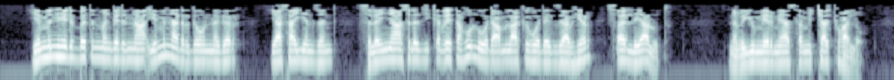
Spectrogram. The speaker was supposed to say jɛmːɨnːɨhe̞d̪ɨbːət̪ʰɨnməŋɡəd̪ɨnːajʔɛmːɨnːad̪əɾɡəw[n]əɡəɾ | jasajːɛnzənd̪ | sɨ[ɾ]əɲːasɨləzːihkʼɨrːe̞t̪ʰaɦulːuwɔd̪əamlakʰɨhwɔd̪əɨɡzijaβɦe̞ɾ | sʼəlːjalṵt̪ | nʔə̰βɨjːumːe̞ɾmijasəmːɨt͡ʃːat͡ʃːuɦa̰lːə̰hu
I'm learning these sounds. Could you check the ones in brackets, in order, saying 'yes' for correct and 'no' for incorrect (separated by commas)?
no, no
